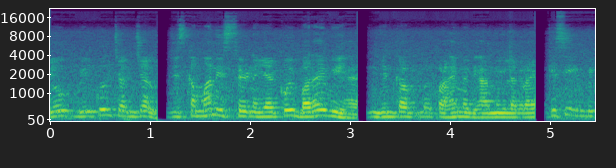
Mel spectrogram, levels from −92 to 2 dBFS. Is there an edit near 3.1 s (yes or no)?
yes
